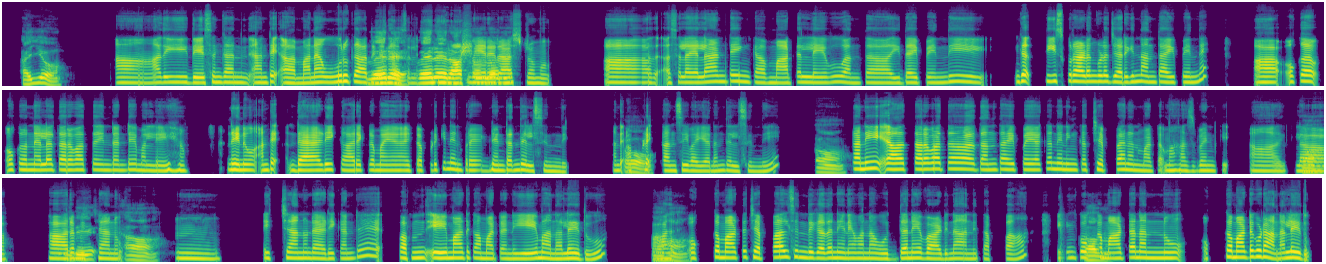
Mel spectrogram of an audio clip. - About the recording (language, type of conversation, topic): Telugu, podcast, ఎవరైనా మీకు చేసిన చిన్న దయ ఇప్పటికీ గుర్తుండిపోయిందా?
- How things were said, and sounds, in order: in English: "డ్యాడీ"; in English: "ప్రెగ్నెంట్"; in English: "కన్సీవ్"; in English: "హస్బెండ్‍కి"; in English: "డ్యాడీకి"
